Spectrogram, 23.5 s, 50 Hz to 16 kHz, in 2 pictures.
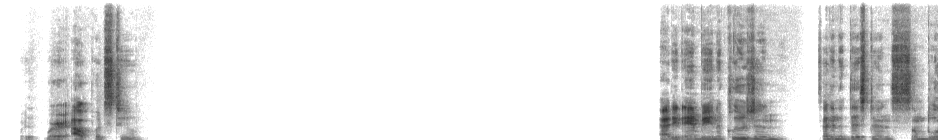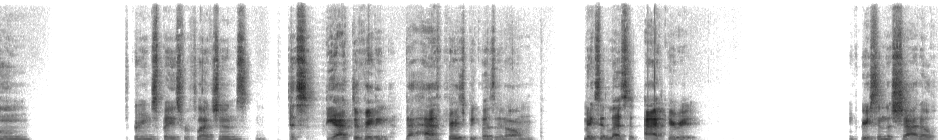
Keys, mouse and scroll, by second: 1.0-2.0 drag, 2.7 click, 3.0 click, 7.7 click, 8.0 click, 8.5 click, 9.3 click, 10.0 click, 10.5 click, 11.1 click, 11.6 click, 11.9 click, 12.9 click, 13.7 click, 14.5 click, 15.2 click, 15.6 click, 17.0 click, 17.4 click, 17.7-18.6 drag, 19.1-19.9 drag, 20.4 click, 21.3 click, 22.0 click, 22.4-23.0 scroll down 1, 23.0 click, 23.3-23.4 drag.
